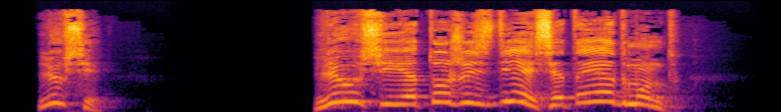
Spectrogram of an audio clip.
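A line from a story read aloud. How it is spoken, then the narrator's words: Calling out to someone nearby. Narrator (Russian): Он подумал, что сестра где-нибудь неподалеку, и крикнул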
